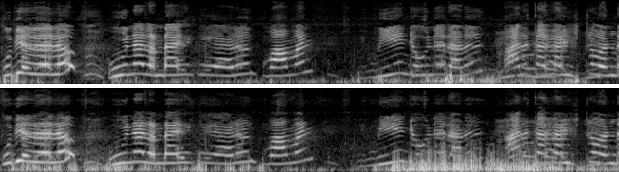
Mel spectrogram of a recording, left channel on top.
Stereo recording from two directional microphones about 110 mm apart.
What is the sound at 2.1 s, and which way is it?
Child singing, 45° left (ahead or behind).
